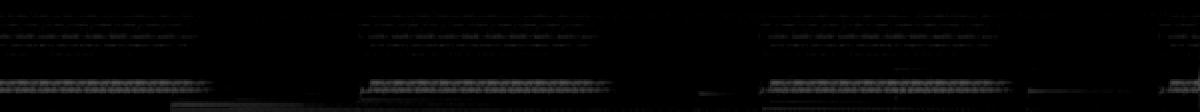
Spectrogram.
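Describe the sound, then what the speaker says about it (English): An old-style telephone rings downstairs in the visual novel Higurashi, with repeated electronic ring bursts in a steady rhythm and calm background music underneath, no voices. "The phone rang downstairs noisily."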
